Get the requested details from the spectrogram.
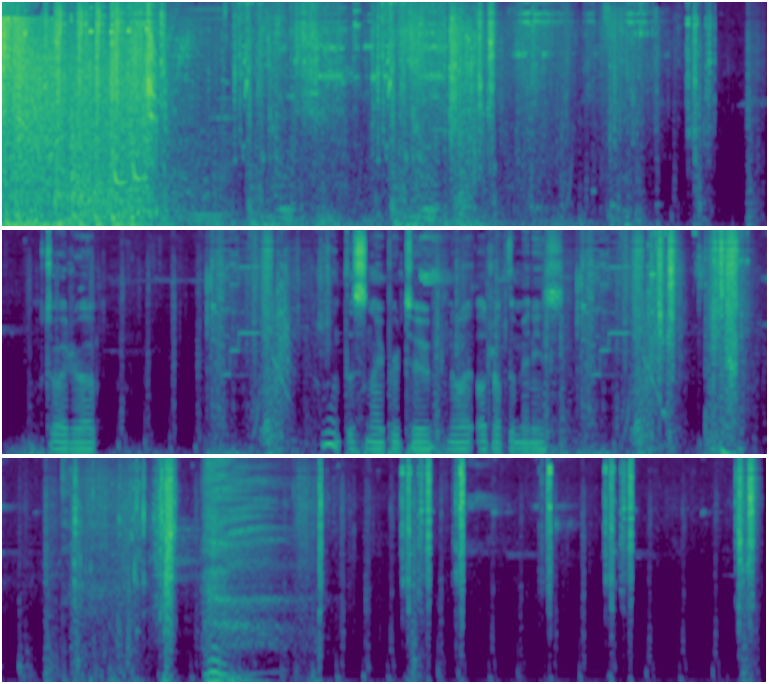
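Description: Footsteps patter quickly on hard ground.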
